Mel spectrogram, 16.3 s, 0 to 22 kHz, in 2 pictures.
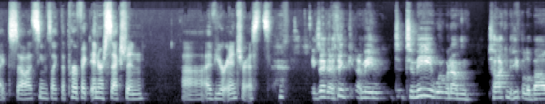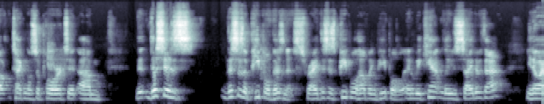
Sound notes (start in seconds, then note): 4.8 laughing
